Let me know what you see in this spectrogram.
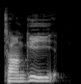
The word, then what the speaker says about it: Tanguy: Men man har sålt Tongai Ndombele till Tottenham. – Tanguy. – Ja, du kan få ta det uttalet här. – Nej, jag vet bara att det är Tanguy Ndombele.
